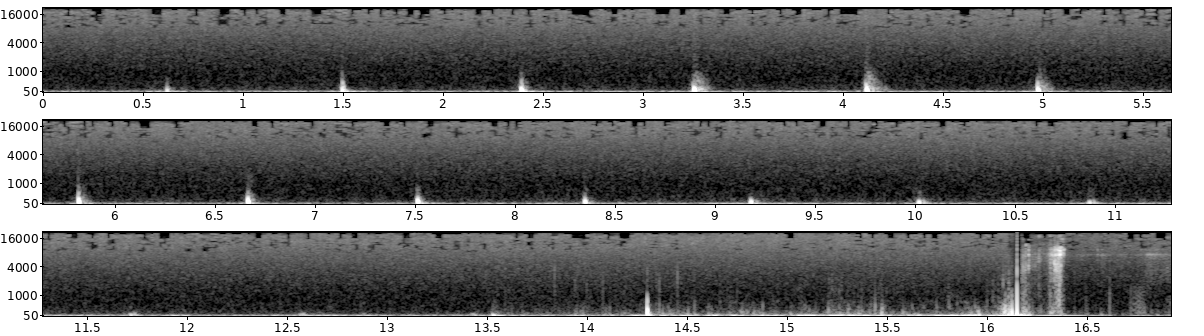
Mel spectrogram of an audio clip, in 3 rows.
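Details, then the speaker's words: Korotkoff sounds recorded with a cheap broken microphone over the arm artery beneath a deflating cuff: regular taps at about 70 a minute strengthen, dip briefly, then fade as pressure declines. "and then you'll see the pressure gradually or you won't see the pressure sure but you're here these sounds change as the pressure declines"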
